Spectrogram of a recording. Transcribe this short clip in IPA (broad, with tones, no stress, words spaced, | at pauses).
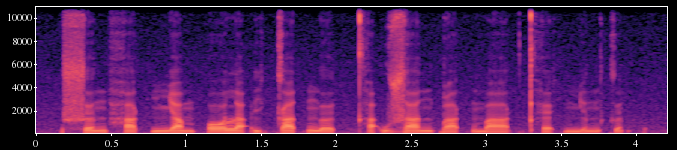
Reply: sə˨˦n ha˨˩k̚ɲa˧mʔɔ˨˦la̰˧˥j ka˦˥t̚ŋəː˨˩t̚ t̪ʰa̰˧˥wza˧nɓa˨˩k̚ maː˨˩k̚t̪ʰɛ̰˧˨jɲə˨˦n kə̰˧˨nʔ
